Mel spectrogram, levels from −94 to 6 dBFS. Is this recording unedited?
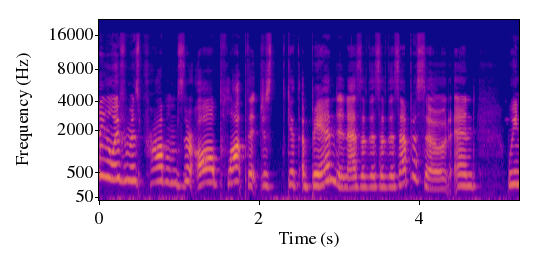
no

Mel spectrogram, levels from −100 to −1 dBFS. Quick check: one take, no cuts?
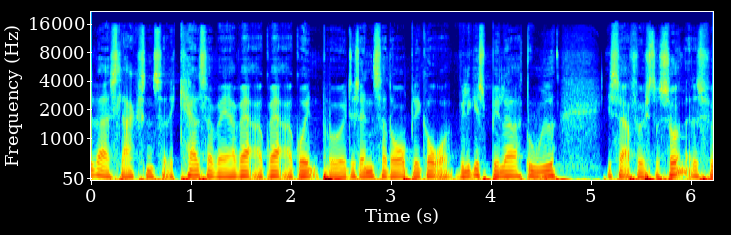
no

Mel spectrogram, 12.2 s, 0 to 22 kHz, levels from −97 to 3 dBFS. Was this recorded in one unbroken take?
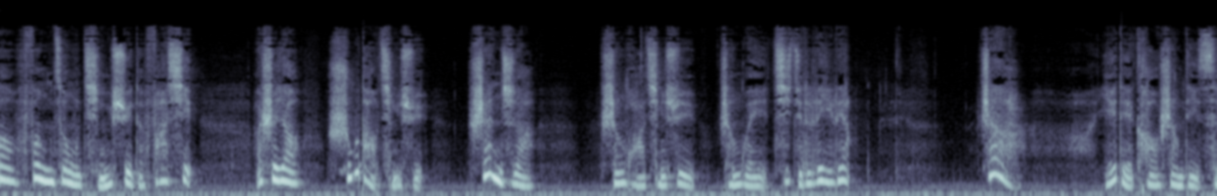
no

